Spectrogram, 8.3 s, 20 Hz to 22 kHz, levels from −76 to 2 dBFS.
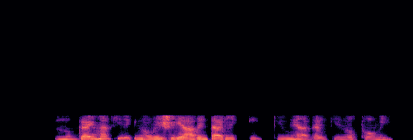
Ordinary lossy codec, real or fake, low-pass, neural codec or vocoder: AAC, 16 kbps; fake; 7.2 kHz; codec, 24 kHz, 1 kbps, SNAC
